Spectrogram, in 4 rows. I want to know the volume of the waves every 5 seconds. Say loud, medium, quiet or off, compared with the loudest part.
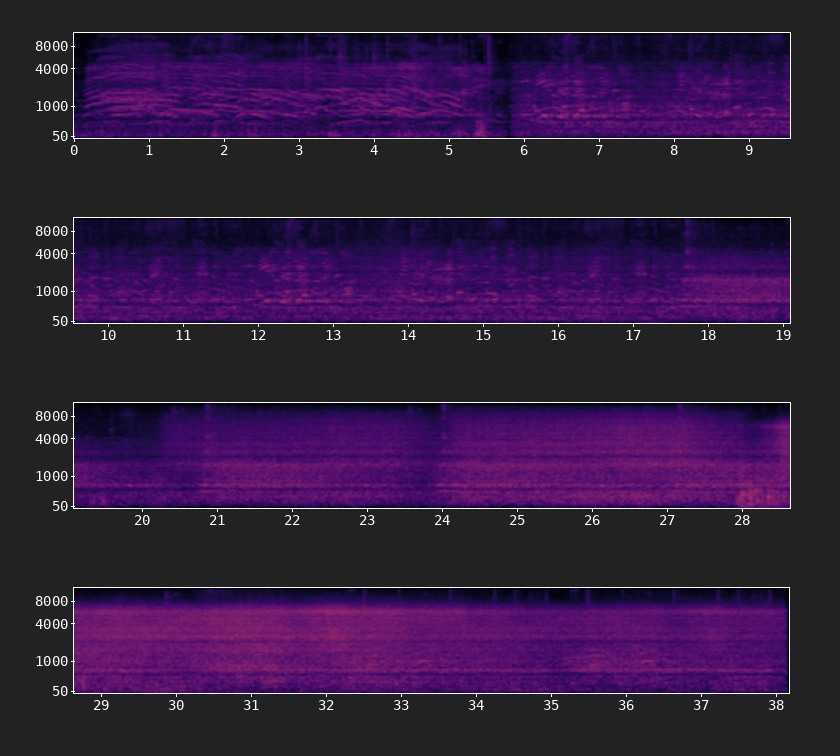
quiet, quiet, quiet, quiet, medium, loud, loud, medium.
